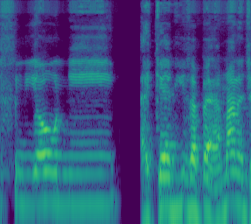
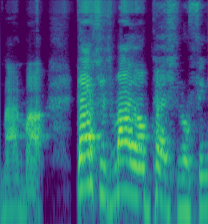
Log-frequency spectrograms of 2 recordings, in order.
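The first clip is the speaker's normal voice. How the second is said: normal talking voice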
